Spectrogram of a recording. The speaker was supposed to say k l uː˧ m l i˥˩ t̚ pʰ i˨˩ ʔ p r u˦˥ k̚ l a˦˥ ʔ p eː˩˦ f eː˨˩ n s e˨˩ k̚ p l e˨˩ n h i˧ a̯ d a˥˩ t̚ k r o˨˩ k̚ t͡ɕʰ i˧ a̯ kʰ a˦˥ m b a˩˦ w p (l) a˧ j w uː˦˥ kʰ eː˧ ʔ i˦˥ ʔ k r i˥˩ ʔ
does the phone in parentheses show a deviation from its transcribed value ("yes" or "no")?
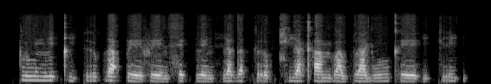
no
